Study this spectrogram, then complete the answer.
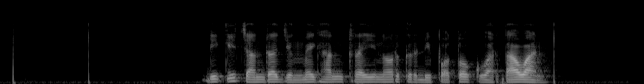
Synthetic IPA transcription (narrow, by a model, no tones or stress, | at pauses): dikit͡ʃandɾad͡ʒɨŋmɛɡɦant̪ɾɛinɔrkɨrdipɔt̪ɔkuwart̪awan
